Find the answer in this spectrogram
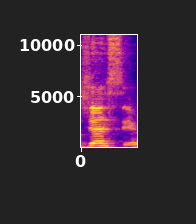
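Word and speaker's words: Jussie: No, I'm saying in that picture he resembled Jesse Rhymes with Tussie.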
